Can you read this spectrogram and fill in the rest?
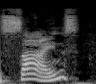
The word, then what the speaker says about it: Sines: Now we're going to go to our first guest today, however, is Jonathan Sines. And I hope I'm pronouncing that correctly. he is the president of Texas Values, an organization that advances family values in the state of Texas, the way we try to do here in Washington at Family Research Council. Jonathan, are you with us? – I am. It's great to be with you. You got the pronunciation dead on.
